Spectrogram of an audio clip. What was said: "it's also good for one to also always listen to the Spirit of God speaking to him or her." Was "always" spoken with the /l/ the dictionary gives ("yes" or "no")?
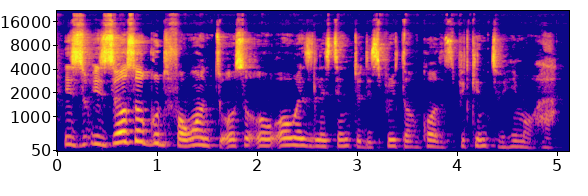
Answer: yes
